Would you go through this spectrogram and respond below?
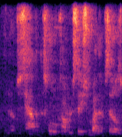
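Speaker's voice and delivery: ordinary delivery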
